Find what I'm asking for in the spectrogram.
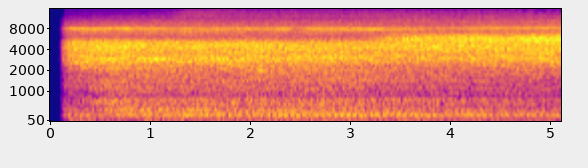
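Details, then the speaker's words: Ingersoll Rand T30 air compressor running on single-phase power through a Huanyang VFD: a steady, even whirring run with no surging or slowing; it is quiet and running smoothly. "but that's actually quiet and it's running very nice"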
